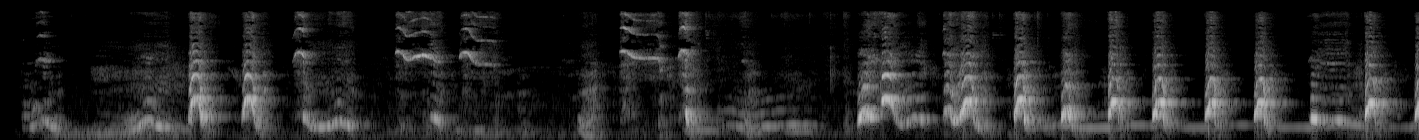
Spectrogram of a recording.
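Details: German Shepherd and Rottweiler mix dog, excited on realising it is going outside for a doctor visit: sharp barks interleaved with high whines, ending in a steady run of loud barks about once a second; a person's voice briefly.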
